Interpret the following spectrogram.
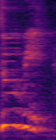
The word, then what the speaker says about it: Tubi: It's pronounced Tubi.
